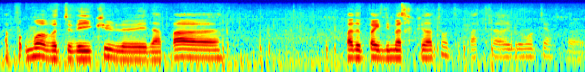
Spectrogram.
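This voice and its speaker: A man improvises as a police officer in game role-play, his voice sitting at a middle pitch. He speaks in polite procedural phrases but fumbles and hesitates, with light noise on the voice chat. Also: fairly even intonation, brisk, darkish tone. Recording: noisy gaming voice chat.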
